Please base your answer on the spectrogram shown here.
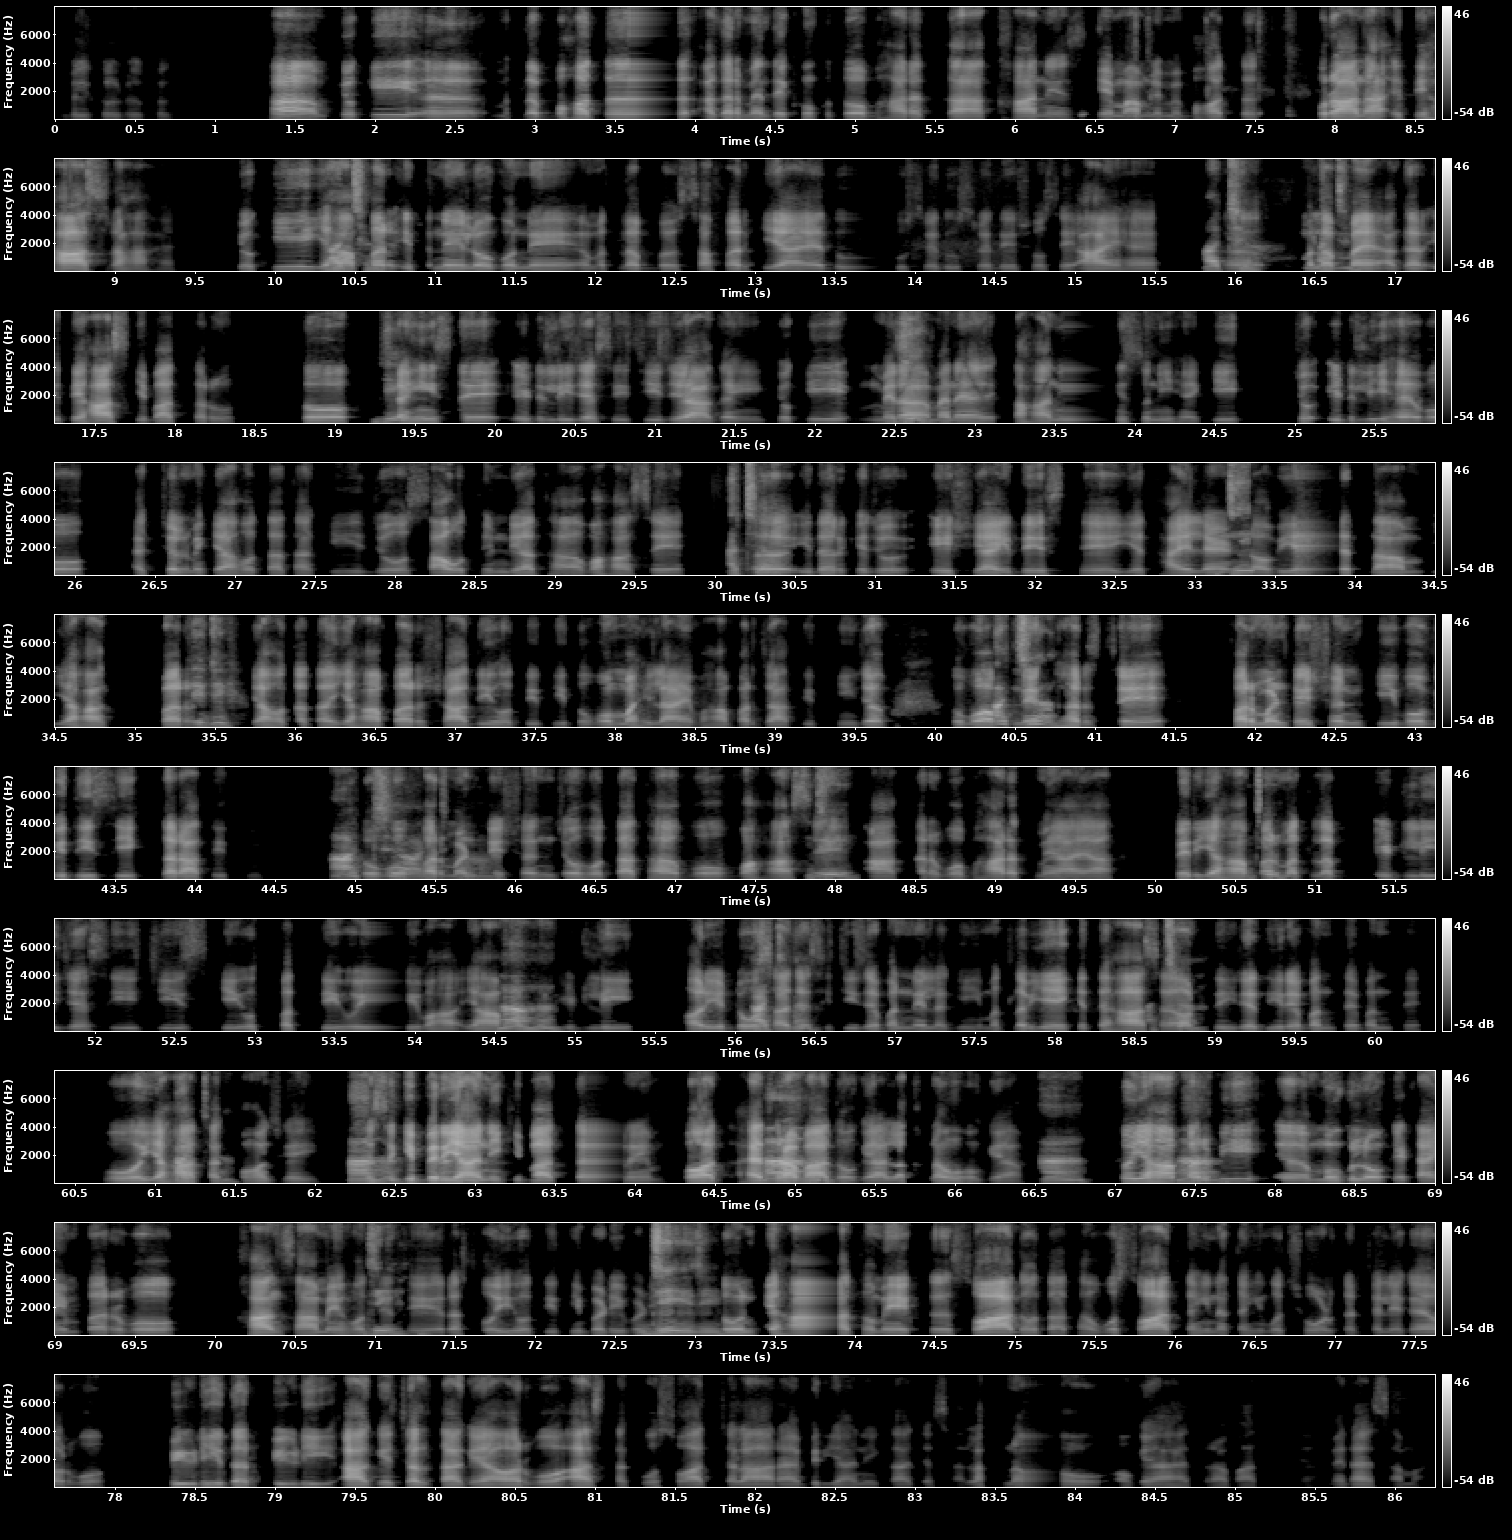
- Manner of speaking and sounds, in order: tapping; distorted speech; other background noise; static; in English: "ऐक्चुअल"; in English: "साउथ"; in English: "फर्मेन्टेशन"; in English: "फर्मेन्टेशन"; in English: "टाइम"
- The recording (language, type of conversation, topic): Hindi, unstructured, आप सबसे पहले किस देश के व्यंजन चखना चाहेंगे?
